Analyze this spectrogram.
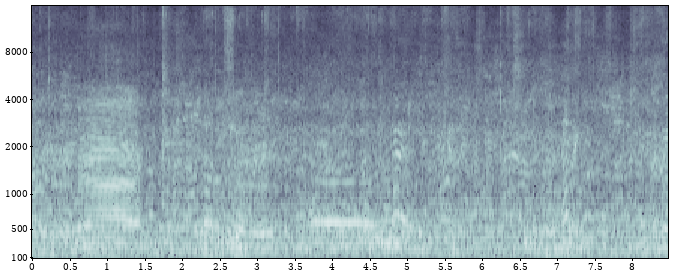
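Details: Cows and calves at Ambari cattle market, dated 17/8/26; one drawn-out harmonic moo early on, then fainter lowing among steady crowd chatter and men bargaining over prices.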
